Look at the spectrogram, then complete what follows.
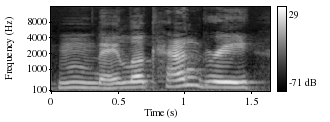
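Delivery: usual speaking voice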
